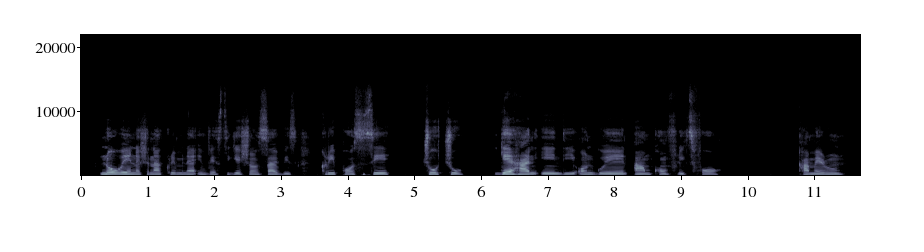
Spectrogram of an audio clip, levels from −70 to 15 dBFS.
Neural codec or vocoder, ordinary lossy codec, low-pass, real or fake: vocoder, 44.1 kHz, 128 mel bands every 256 samples, BigVGAN v2; MP3, 96 kbps; 14.4 kHz; fake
